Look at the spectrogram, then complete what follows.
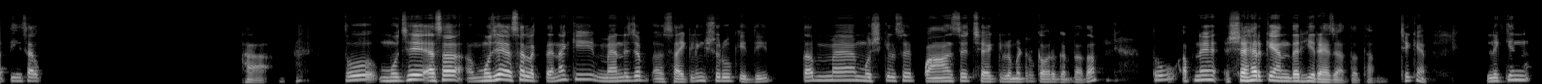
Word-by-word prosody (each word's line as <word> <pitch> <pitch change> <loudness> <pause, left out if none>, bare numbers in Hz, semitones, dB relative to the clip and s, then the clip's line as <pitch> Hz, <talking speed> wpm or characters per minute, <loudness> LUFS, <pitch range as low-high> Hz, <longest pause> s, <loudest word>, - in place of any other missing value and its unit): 3 160 -1 -6
साल 160 +1 -1 2.0
हाँ, - - -7 0.8
तो 205 +4 +2
मुझे 170 +7 +4
ऐसा 210 +4 +5
मुझे 175 +8 +5
ऐसा 210 +1 +4
लगता 170 -5 -1
है - - -2
ना 205 - 0
कि 235 +1 -4
मैंने 160 0 -2
जब 190 +1 -3
साइक्लिंग 140 +7 -3
शुरू 170 -1 -3
की 140 -6 -6
थी 130 +3 -6 0.4
तब 175 +2 0
मैं 190 +1 -2
मुश्किल 175 -1 -3
से 175 +1 -4
5 150 +1 +2
से 170 +2 -2
6 140 -4 -1
किलोमीटर 135 +1 -5
कवर 120 0 -2
करता 115 -2 -7
था, - - -3 0.6
तो 205 +2 -4
अपने 210 +1 +1
शहर 190 +2 +8
के - - +8
अंदर 160 -2 +3
ही 150 0 +2
रह 120 -4 +3
जाता 110 0 -6
था, - - -14 0.3
ठीक - - -6
है? - - -4 0.6
लेकिन 205 +8 -2
170 Hz, 160 wpm, -24 LUFS, 155-195 Hz, 2.0 s, शहर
